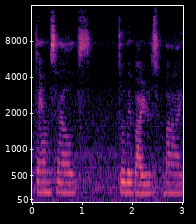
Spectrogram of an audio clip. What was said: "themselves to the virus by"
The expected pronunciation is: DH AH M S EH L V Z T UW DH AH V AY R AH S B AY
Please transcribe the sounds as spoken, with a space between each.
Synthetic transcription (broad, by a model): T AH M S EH L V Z T UW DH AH B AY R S B AY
